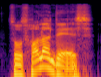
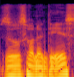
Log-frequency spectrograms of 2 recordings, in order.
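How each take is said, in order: First: It is stressed sharply and hard. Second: It is stressed softly and smoothly.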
